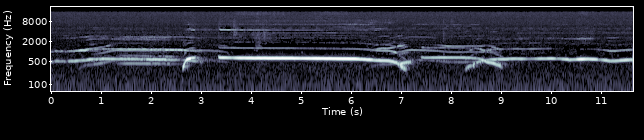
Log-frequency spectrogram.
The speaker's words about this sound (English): Wolves make the same sound as our pet dogs. Wolves can growl, whimper, whine, and bark. They are most famous for the howling. Can you howl like a wolf?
